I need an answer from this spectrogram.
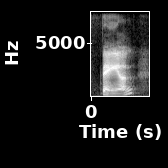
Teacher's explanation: our final word, fan, is that nasalized a sound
